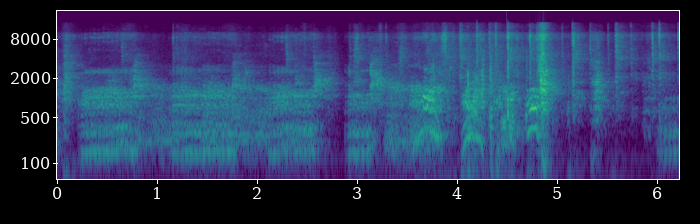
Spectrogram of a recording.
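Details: Cocker spaniel and westie fighting: a steady, low, rumbling harmonic growl holds for about three seconds, then breaks into louder, ragged snarling and scuffling bursts.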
